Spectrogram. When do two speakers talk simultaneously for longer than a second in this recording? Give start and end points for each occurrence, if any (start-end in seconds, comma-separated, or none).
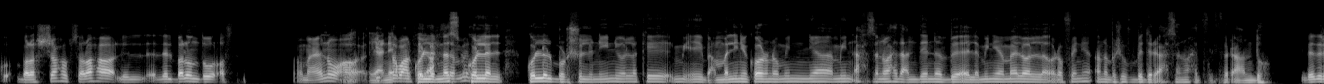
3.4-4.9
